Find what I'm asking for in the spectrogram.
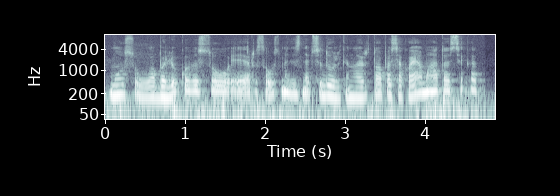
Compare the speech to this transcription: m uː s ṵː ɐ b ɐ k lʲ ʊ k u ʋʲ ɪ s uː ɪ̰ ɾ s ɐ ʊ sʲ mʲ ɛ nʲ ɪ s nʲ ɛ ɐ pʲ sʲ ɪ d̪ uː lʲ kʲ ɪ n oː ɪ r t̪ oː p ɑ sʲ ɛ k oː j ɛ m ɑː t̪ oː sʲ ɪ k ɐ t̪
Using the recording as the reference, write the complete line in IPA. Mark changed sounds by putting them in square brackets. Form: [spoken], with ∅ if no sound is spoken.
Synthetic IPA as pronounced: m uː s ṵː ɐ b ɐ [∅] lʲ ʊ k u ʋʲ ɪ s uː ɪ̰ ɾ s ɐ ʊ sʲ mʲ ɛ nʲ ɪ s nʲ ɛ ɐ pʲ sʲ ɪ d̪ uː lʲ kʲ ɪ n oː ɪ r t̪ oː p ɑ sʲ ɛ k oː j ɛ m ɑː t̪ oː sʲ ɪ k ɐ t̪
